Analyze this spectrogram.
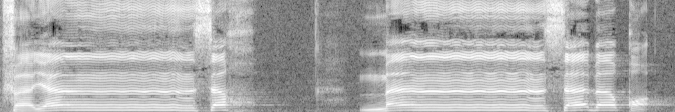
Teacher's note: Contoh, fayansakhu, masa sebut ya saja, habis ya saja, lidah kita dah pergi kepada makhraj huruf selepas nun tu, huruf sin lah. Okey, dan nun tu dikekalkan pada gunnah khayshum saja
